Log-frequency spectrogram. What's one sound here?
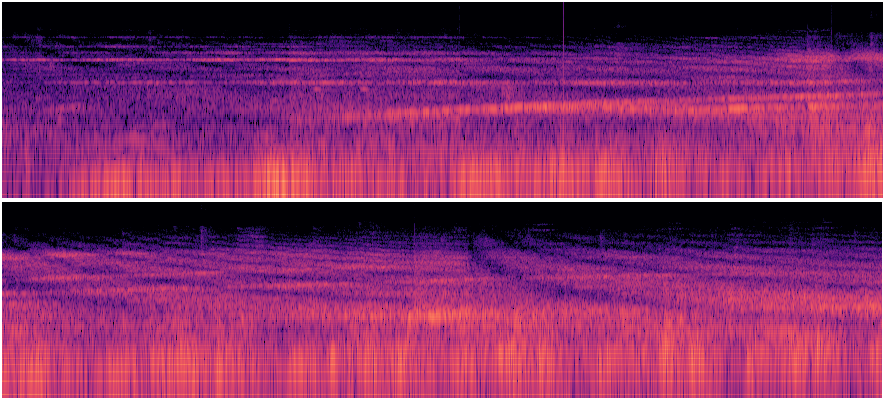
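An electric train motor whines, rising in pitch as it speeds up.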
